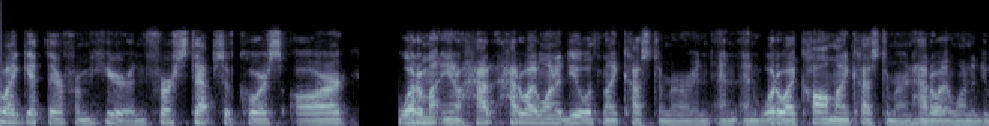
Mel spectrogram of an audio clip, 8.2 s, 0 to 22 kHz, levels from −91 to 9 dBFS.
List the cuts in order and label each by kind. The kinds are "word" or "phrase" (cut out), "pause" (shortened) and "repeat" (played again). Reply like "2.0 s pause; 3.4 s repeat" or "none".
none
